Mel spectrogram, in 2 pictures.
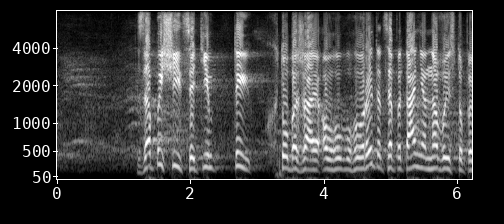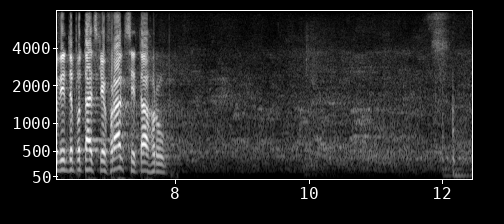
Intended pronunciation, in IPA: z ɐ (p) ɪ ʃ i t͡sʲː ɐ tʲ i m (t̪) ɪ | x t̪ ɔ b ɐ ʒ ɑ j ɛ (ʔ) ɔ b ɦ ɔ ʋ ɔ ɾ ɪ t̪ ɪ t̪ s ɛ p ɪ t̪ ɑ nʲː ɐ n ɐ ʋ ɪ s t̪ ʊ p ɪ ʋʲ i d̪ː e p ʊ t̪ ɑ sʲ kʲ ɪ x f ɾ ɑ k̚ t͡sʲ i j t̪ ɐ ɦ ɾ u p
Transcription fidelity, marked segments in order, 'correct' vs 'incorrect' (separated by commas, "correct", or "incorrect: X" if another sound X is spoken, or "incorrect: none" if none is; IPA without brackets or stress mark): correct, correct, correct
